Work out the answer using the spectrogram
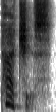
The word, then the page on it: purchase: British English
